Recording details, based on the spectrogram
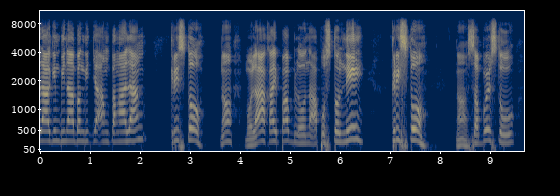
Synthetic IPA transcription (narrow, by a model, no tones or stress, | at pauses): laːɡɪŋbɪnaːbɐŋɡɪt̪̚ɲaʔɐŋpɐŋaːlɐŋ | kɾist̪o̞ | no̞ | mʊlakɐjpablo̞nɐɐpost̪olnɪ | kɾist̪o̞ | nosɐbɛɹst̪u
